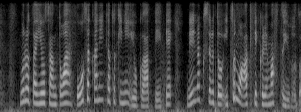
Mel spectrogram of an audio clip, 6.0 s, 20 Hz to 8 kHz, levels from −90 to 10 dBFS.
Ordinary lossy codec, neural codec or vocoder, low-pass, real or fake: Opus, 24 kbps; codec, 16 kHz, about 1 kbps, DyCAST, with the encoder's durations; 7.2 kHz; fake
